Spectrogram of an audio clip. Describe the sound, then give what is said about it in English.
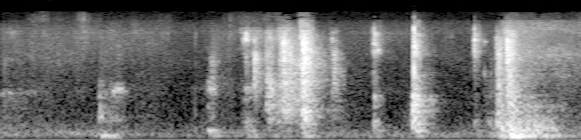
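A door is opened and then locked, with a series of sharp mechanical clicks and clunks from the latch and bolt, fairly quiet, ending in a louder thud. “I just locked the door.”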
